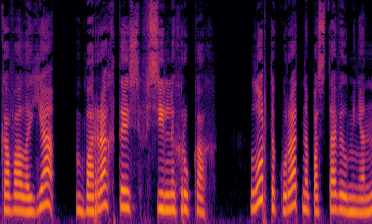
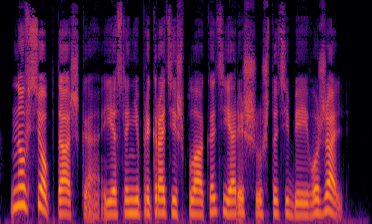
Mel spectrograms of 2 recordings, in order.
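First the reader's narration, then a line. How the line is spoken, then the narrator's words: Deep bass voice. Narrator (Russian): пробасил Айкальд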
